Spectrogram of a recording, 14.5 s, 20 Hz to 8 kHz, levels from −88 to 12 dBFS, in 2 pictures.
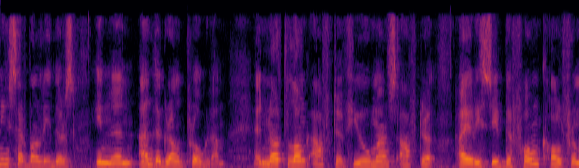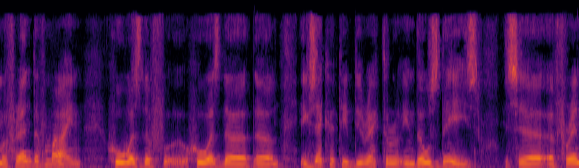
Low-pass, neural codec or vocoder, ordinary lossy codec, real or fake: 7.2 kHz; none; AAC, 32 kbps; real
